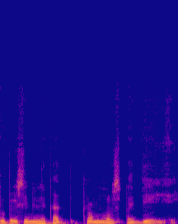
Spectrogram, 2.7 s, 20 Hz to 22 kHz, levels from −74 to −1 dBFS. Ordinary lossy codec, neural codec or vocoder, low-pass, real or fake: MP3, 64 kbps; codec, 44.1 kHz, 2.6 kbps, SNAC; 14.4 kHz; fake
